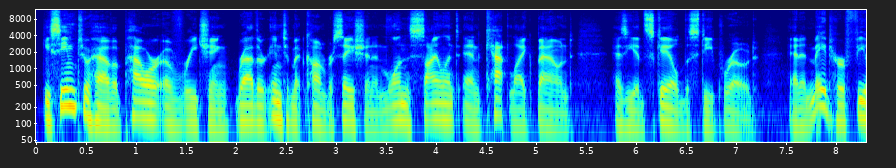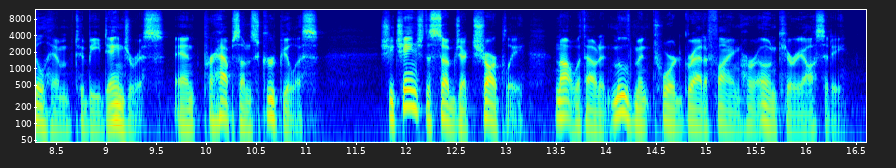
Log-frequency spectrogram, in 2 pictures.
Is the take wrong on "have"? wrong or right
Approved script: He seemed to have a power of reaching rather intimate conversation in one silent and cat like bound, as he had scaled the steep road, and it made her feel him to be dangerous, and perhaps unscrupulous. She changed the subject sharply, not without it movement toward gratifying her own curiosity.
right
